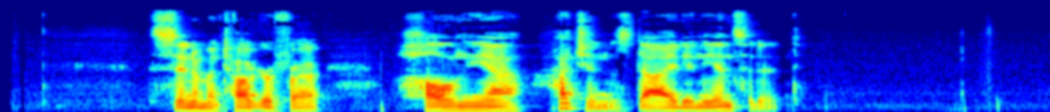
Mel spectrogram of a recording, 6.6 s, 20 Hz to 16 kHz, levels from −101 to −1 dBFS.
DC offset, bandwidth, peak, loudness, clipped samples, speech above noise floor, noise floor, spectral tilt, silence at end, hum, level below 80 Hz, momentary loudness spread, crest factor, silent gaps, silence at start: under 0.1%; 11.5 kHz; -2 dBFS; -21 LUFS; under 0.1%; 53 dB; -73 dBFS; -6 dB/octave; 1.75 s; none; -56 dBFS; 14 LU; 20 dB; none; 0.95 s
